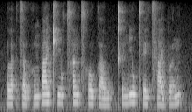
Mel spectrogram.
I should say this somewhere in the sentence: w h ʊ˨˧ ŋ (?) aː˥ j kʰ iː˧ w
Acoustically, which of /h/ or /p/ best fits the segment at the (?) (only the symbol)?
p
